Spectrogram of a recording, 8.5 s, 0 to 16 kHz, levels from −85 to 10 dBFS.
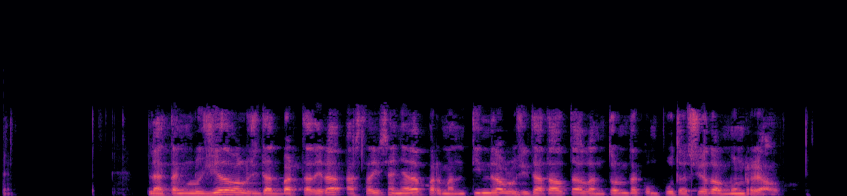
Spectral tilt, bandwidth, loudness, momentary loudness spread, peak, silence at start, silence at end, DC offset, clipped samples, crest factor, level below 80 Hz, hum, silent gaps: -4.5 dB/octave; 7.8 kHz; -26 LUFS; 6 LU; -8 dBFS; 0.05 s; 0.65 s; under 0.1%; under 0.1%; 18 dB; -68 dBFS; none; 0.25-0.92 s, 1.40-1.44 s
